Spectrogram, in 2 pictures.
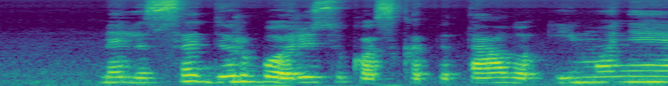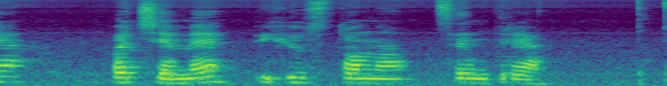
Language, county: Lithuanian, Panevėžys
